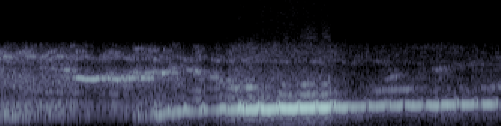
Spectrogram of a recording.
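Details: Bowhead whales in the Alaskan Arctic, on passive acoustic monitoring, give short warbling low notes that slide upward, the "w's, throps and thwops", with bearded seal calls behind and a ribbon seal heard earlier.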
